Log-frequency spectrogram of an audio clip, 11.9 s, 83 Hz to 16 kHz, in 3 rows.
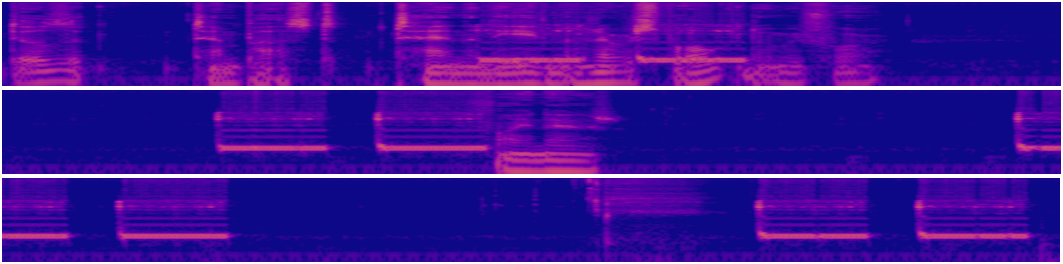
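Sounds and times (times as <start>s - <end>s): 
speech: 0.0s - 3.4s, 5.8s - 6.4s
hum: 0.0s - 11.9s
outgoing phone call ringing tone: 1.8s - 2.9s, 4.8s - 5.8s, 7.8s - 8.8s, 10.8s - 11.9s.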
